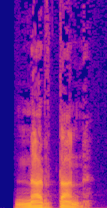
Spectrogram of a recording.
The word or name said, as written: नर्तन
